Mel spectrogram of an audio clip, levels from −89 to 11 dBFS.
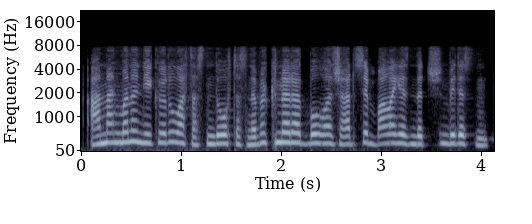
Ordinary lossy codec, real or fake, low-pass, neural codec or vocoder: none; fake; none; codec, 16 kHz, 0.5 kbps, X-Codec, HuBERT features, trained on LibriSpeech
